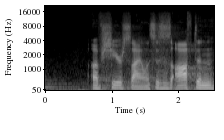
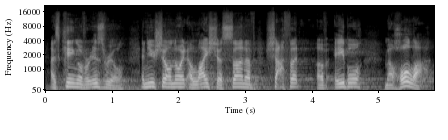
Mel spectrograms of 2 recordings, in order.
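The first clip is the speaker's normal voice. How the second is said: commanding proclamation; 3 semitones higher, 5 dB louder than usual. Acted. Preacher reading God's orders to Elijah: loud proclamation.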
